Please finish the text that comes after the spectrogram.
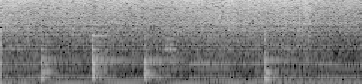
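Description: Mixed vegetables with sweet corn stir-frying in a pan: a steady, loud sizzle runs throughout, broken by four or five clinking strokes of the stirring utensil.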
